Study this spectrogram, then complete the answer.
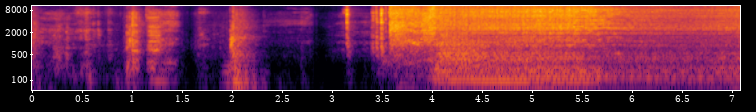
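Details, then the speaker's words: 2002 Chevrolet Silverado, cold start after the transmission, starter, driveshaft and V-band Y-pipe exhaust were installed: after a few knocks it fires into a fast, even cold idle with a tight exhaust note; the exhaust leak is gone. "Yeah, it sounds a lot better when that exhaust leak not leaking."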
